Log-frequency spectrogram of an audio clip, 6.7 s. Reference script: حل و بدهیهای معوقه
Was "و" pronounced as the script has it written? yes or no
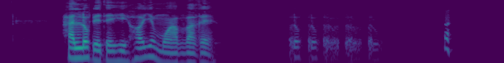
yes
